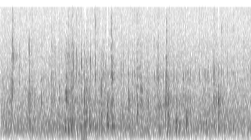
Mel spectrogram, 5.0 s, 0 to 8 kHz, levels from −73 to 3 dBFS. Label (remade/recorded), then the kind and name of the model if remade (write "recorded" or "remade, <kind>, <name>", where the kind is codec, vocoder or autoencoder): recorded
